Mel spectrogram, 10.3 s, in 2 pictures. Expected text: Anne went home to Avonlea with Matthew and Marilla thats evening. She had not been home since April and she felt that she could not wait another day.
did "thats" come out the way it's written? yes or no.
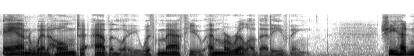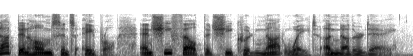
no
